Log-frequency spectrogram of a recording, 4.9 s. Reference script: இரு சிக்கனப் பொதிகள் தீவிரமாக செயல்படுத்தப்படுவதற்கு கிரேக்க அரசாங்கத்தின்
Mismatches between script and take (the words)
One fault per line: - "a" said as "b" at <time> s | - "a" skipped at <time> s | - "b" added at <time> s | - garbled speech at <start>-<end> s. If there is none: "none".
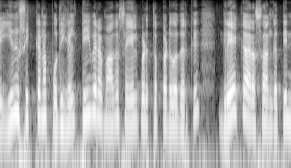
none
